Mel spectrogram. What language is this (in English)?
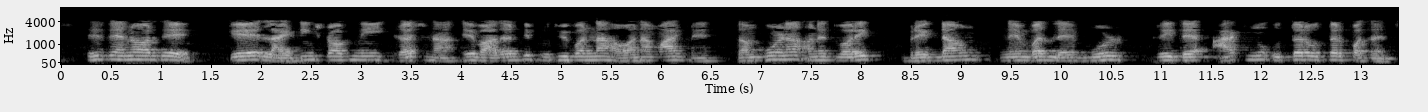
Gujarati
